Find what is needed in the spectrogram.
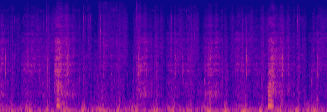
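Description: A man breathing heavily and out of breath after jogging, in repeated loud breaths, with two strong voiced gasping breaths about a second in and near the end.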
